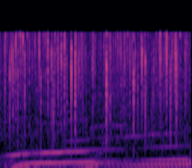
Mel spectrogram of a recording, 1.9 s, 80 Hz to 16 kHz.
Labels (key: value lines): label: biophony
recorder: SoundTrap 300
